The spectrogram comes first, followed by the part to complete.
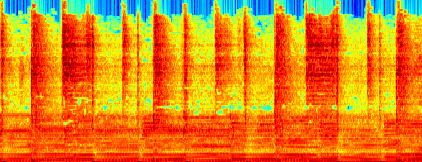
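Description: Rock band playing live: electric guitars, bass guitar and drum kit, with drum hits on a steady beat.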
